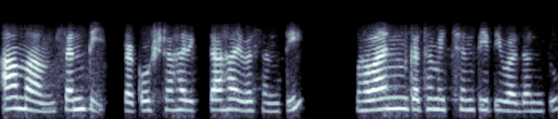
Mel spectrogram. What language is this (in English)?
Sanskrit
